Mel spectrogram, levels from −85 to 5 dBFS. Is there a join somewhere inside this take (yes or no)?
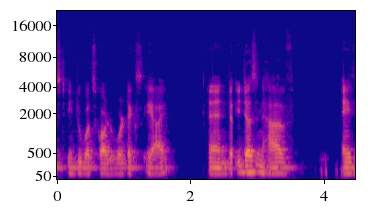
yes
